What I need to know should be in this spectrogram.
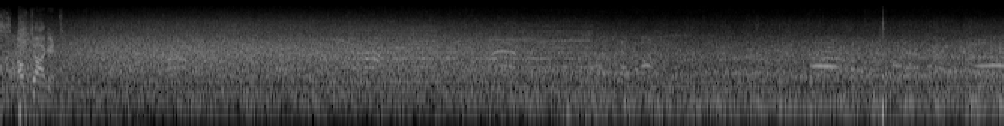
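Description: A large stadium crowd roars steadily all around.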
